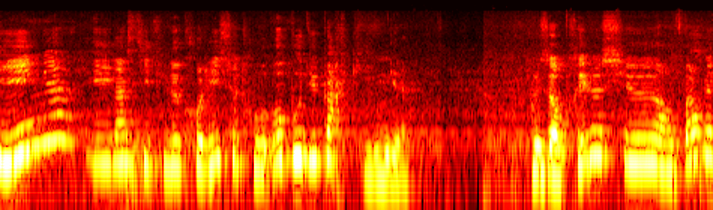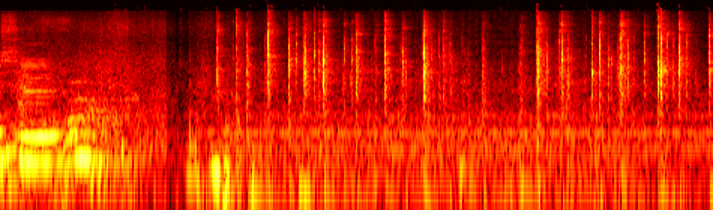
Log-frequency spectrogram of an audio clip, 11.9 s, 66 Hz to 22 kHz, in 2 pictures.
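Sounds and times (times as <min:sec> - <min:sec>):
speech: 0:00.0 - 0:03.6, 0:04.4 - 0:08.1
typing on a computer keyboard: 0:07.8 - 0:11.8.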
